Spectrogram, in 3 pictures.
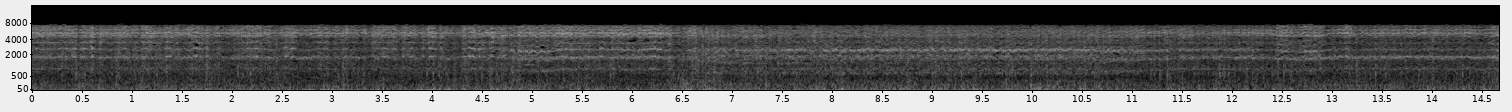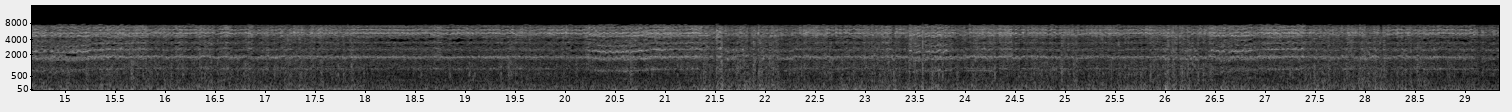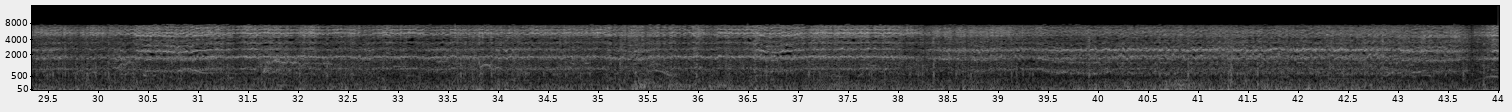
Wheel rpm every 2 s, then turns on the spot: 230, 230, 230, 220, 200, 200, 220, 230, 230, 230, 230, 230, 230, 230, 230, 220, 230, 230, 230, 220, 200, 190.
none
